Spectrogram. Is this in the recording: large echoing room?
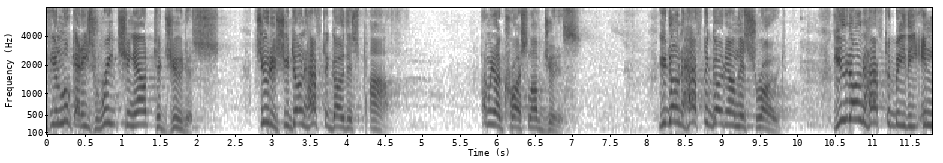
yes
